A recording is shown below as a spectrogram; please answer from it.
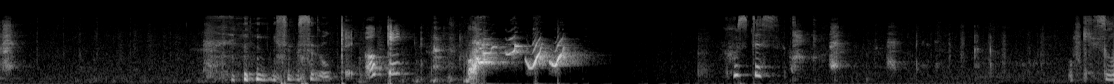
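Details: Mac the house dog reacts to another dog indoors with a short burst of barks and whines around the middle, amid a person's excited talking, then a pause before more talk and shuffling.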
